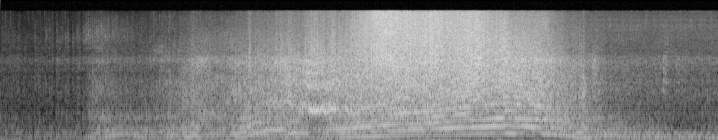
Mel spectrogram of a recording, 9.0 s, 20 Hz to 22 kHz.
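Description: Dodge Viper's V10 revving in short blips, then held at high revs for about four seconds while the rear tyres spin and screech through a smoky donut. The revs fall away about seven seconds in.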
